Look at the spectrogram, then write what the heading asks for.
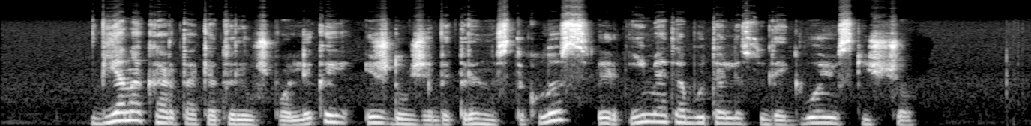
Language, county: Lithuanian, Klaipėda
